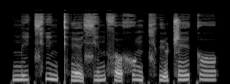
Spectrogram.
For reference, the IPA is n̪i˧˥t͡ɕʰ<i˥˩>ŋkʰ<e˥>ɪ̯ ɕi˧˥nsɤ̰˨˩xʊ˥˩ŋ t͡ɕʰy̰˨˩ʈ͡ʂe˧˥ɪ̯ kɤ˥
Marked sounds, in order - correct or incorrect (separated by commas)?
correct, incorrect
